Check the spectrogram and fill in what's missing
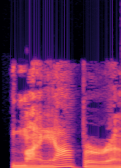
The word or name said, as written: myoporum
